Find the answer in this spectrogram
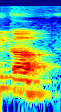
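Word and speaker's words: curb: A option अपने पास आता है कर्व, CURV, कर्व। आर को साइलेंट रखो एकदम, कर्व, ठीक है।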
